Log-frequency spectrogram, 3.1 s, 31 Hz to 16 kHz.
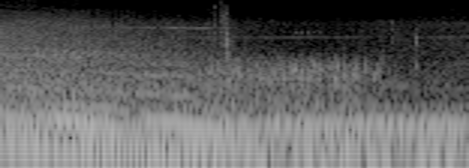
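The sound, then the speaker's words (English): A car engine drones during a drift in a FiveM freeroam driving game. The low, fairly faint engine tone slides steadily downward in pitch for about a second and a half, then settles into an even rumble. “Wait 2 seconds, I was doing like an insane drift.”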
